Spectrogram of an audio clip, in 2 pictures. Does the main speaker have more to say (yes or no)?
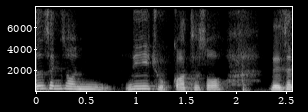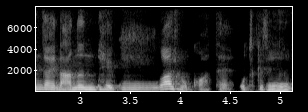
no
